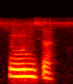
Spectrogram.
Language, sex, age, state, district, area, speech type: Nepali, female, 30-45, West Bengal, Darjeeling, urban, conversation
